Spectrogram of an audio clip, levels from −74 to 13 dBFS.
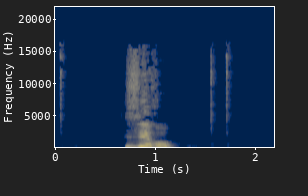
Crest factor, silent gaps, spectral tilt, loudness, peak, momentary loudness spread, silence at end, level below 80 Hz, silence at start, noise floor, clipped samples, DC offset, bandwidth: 22 dB; none; -4.5 dB/octave; -18 LUFS; -2 dBFS; 24 LU; 1.05 s; -60 dBFS; 0.7 s; -77 dBFS; under 0.1%; under 0.1%; 16.5 kHz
